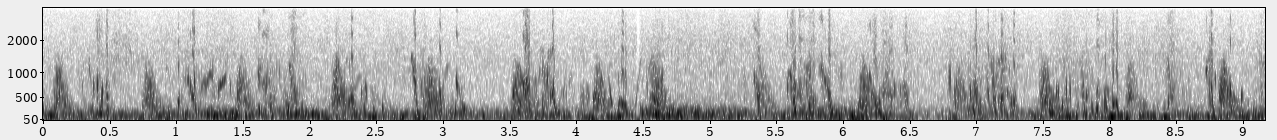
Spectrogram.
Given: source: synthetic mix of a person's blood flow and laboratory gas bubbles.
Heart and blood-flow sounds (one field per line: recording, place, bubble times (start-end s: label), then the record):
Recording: Doppler ultrasound of blood flow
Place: subclavian vein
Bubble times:
0.00-0.05 s: bubbles
0.09-0.15 s: bubbles
0.26-0.57 s: bubbles
0.80-0.87 s: bubbles
0.98-1.46 s: bubbles
1.58-1.99 s: bubbles
2.16-2.60 s: bubbles
2.74-3.23 s: bubbles
3.51-4.12 s: bubbles
4.23-4.69 s: bubbles
5.24-5.48 s: bubbles
5.57-6.03 s: bubbles
6.16-6.54 s: bubbles
6.76-6.89 s: bubbles
6.92-7.33 s: bubbles
7.52-8.12 s: bubbles
8.42-8.62 s: bubbles
8.69-8.84 s: bubbles
8.87-9.02 s: bubbles
9.07-9.17 s: bubbles
From the record:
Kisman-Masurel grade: 242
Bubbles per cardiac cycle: several, 3 to 8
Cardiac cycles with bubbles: 100%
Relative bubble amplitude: moderate (0.250 to 0.450)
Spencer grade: 3 (all of the cardiac periods contain showers or single bubble signals, but not dominating or overriding the cardiac motion signals)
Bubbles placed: anywhere in the cardiac cycle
